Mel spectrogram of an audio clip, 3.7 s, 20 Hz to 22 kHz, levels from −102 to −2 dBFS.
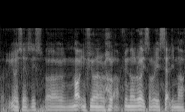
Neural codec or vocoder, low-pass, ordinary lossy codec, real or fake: codec, 16 kHz, 4 kbps, FunCodec, trained on LibriTTS, 50 frames a second; none; none; fake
